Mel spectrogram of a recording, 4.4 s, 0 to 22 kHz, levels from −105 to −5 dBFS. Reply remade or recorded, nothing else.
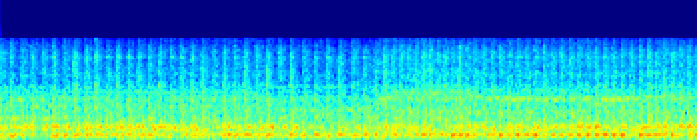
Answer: remade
